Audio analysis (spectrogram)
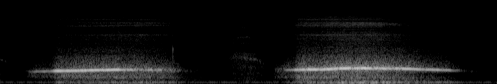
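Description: Two gusts of cold wind with a little sleet, early on a dark, dreary morning, each lasting over a second, rise and fall with a breathy rush and a thin whistling tone, separated by a brief lull. No voices are heard.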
